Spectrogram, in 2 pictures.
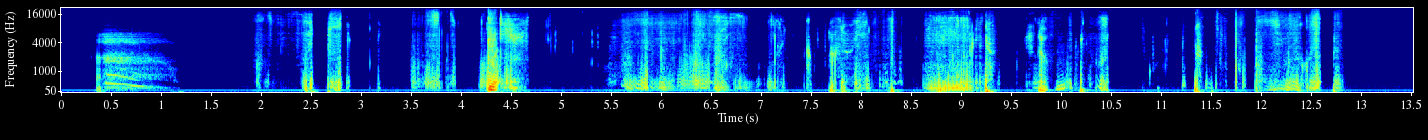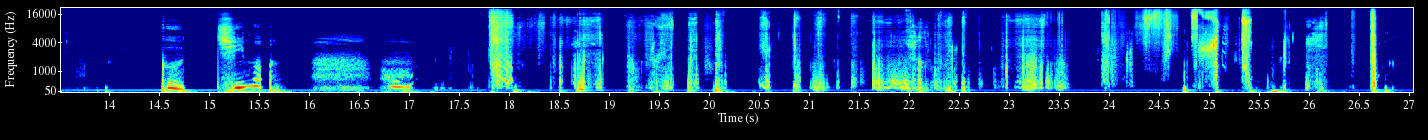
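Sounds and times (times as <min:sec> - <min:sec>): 
speech: 0:00.4 - 0:00.9, 0:14.6 - 0:15.6
breathy sigh: 0:00.4 - 0:01.2
lips nibbling and licking an earlobe in ASMR style: 0:02.0 - 0:12.8, 0:17.8 - 0:26.9.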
